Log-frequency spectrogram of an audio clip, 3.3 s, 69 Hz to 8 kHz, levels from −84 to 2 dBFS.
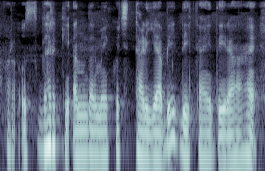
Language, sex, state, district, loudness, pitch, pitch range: Hindi, male, Assam, Hailakandi, -18 LUFS, 110 Hz, 100-115 Hz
